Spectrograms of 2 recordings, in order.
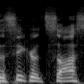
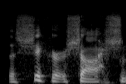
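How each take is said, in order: First: The s sounds are pronounced clearly. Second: The s sounds turn into sh sounds. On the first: The speaker calls it wrong. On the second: The speaker calls it right.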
